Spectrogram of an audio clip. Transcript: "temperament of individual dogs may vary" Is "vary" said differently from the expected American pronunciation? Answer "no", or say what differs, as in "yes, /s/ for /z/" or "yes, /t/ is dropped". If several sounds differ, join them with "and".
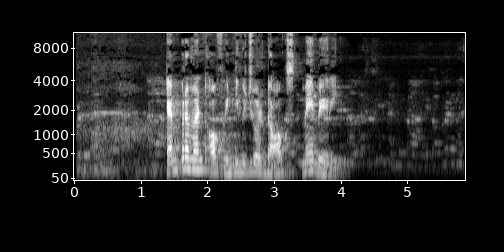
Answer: no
